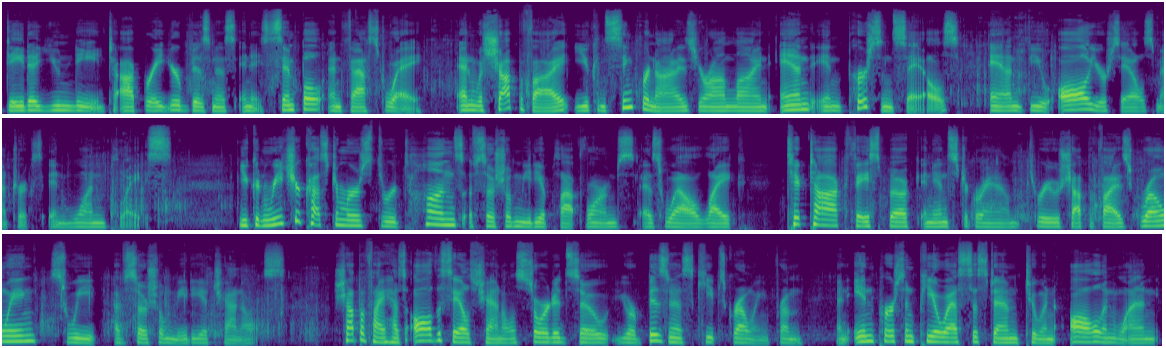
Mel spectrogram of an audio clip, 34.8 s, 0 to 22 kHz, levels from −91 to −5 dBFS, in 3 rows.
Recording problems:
machinery noise; faint; throughout; 30 dB below the speech

